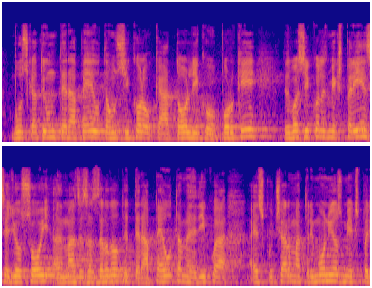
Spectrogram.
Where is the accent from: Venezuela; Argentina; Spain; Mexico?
Mexico; y yo soy mexicano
